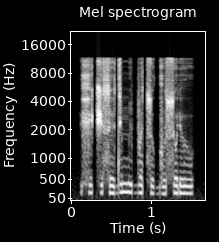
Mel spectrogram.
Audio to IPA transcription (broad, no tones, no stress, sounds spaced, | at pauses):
xʲ ɨ t͡ʃ ɨ s ɨ d i m i b ə t͡s u ɡ u s u ɾʲ u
